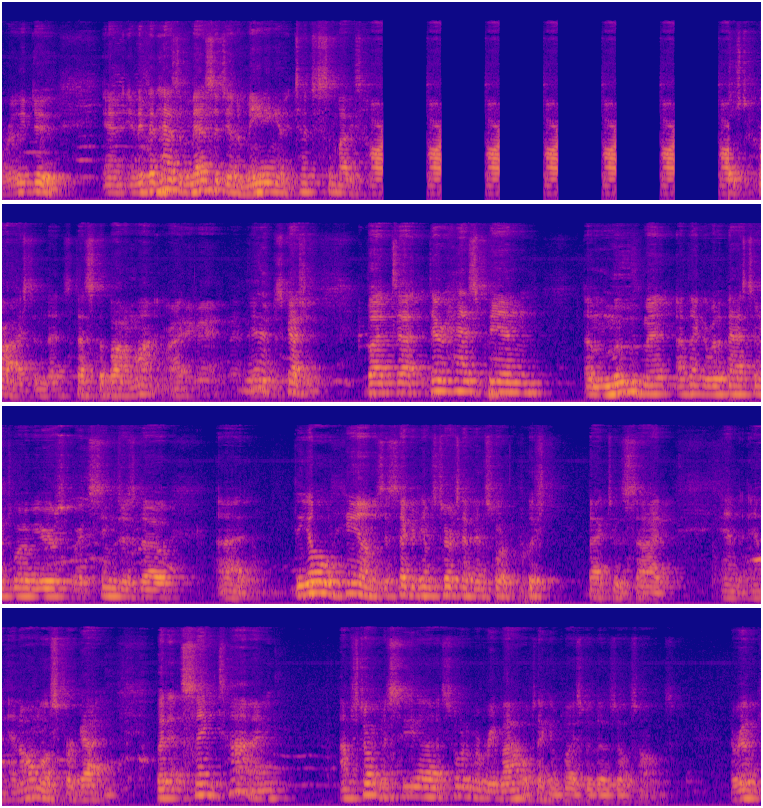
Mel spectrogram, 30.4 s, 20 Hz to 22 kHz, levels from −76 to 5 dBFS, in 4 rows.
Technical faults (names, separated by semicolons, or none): stutter with silent gaps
